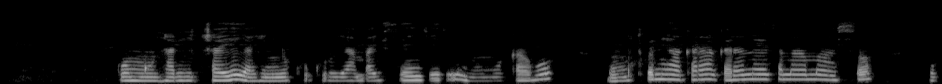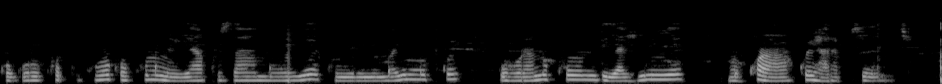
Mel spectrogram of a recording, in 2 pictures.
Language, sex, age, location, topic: Kinyarwanda, female, 36-49, Kigali, health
